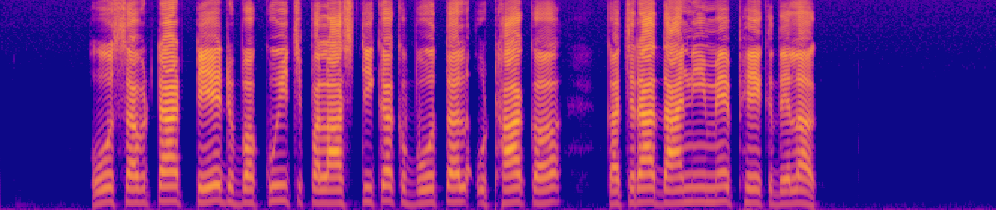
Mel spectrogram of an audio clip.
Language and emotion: Maithili, neutral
